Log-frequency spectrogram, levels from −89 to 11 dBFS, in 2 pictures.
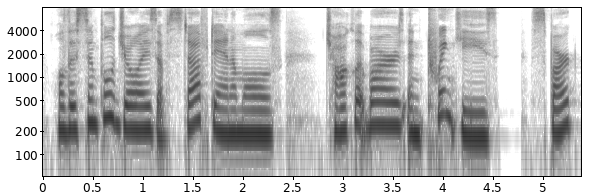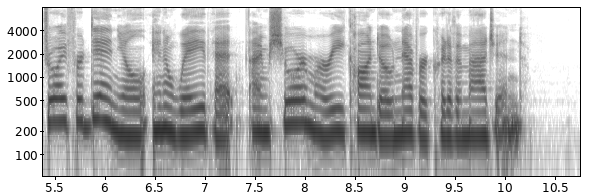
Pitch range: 180-225 Hz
